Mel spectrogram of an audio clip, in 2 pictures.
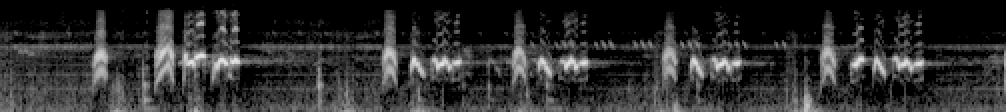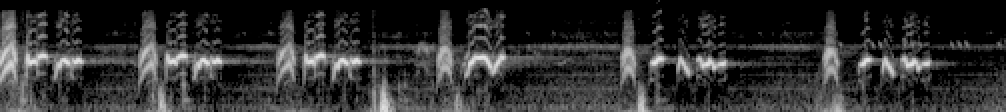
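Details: Sooty-headed bulbul singing briskly, used as a trapping lure that draws rivals near and as a tutor for beginner keepers' birds. Clicks and bright phrases of three or four slurred whistles repeat steadily, roughly every second.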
